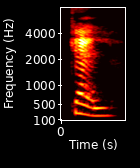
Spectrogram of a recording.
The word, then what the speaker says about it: quel: Next we have quel. Quel. It means which or what, but quel has 4 different spellings with the same pronunciation.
